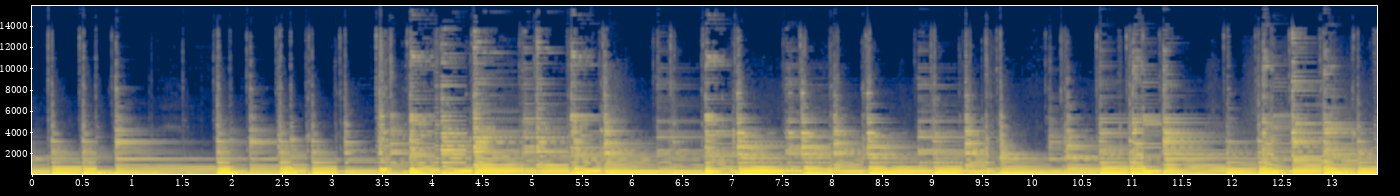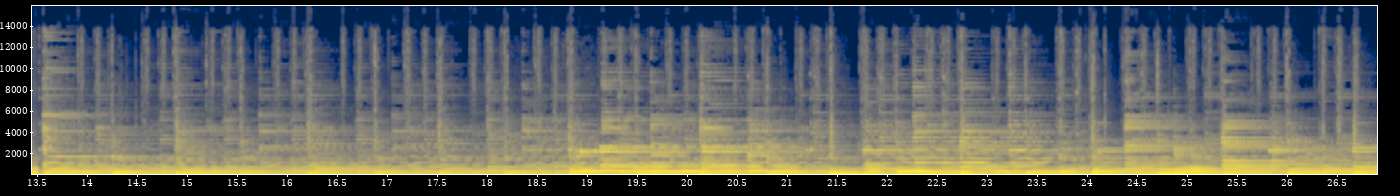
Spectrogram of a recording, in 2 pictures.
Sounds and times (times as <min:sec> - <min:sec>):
Acoustic guitar: 0:00.0 - 0:26.9.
